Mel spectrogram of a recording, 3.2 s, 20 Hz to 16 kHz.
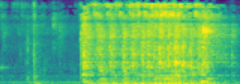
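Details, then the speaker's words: Sea-Doo 951 DI RX, reported locked up, jet pump removed and found seized, very cold, weak battery, key cycled to prime fuel: short crank, then engine fires and runs rough and buzzy two seconds; engine turns freely, not seized, fault was jet pump. "crank it over now put the key on and off a couple times I think it'll give you a little shot of uh fuel it's really cold there you go"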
